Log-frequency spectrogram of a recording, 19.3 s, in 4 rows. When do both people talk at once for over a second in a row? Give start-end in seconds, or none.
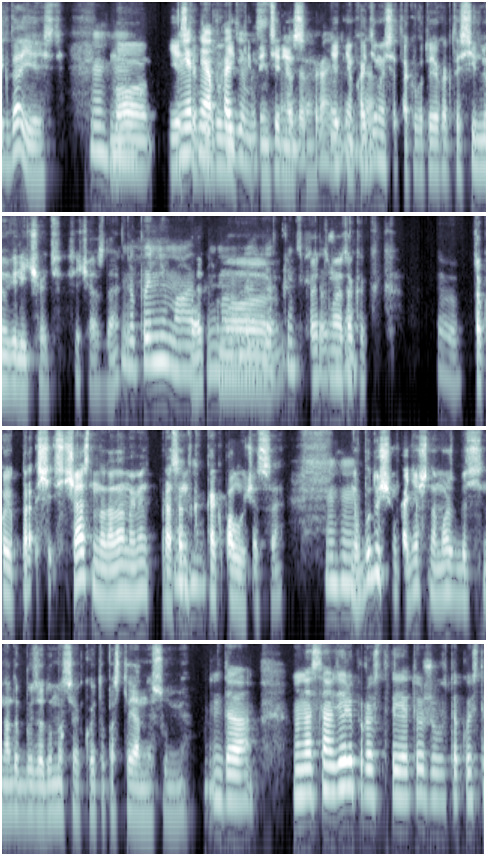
1.1-3.8, 6.7-8.3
